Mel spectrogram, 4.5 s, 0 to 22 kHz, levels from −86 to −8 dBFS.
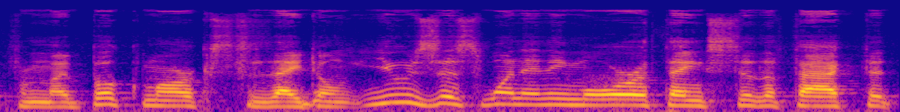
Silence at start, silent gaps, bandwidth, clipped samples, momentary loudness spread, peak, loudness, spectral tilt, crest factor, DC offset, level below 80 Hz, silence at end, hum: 0.1 s; none; 16.5 kHz; under 0.1%; 10 LU; -6 dBFS; -23 LUFS; -6 dB/octave; 16 dB; under 0.1%; -56 dBFS; 0.05 s; none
